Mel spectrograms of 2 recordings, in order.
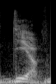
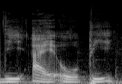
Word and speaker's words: Diop: The last name is Diop, D-I-O-P, Diop.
